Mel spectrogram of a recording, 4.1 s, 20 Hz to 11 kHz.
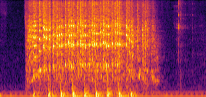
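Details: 1970 Honda CL350 sitting 42 years, after checking the switched ignition wiring. The starter turns it over at three to four beats a second for 2.5 seconds without firing. No fuel is reaching it; fuel was then added to the cylinders and timing checked.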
